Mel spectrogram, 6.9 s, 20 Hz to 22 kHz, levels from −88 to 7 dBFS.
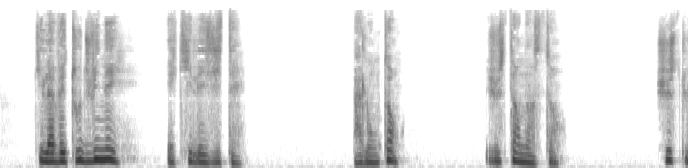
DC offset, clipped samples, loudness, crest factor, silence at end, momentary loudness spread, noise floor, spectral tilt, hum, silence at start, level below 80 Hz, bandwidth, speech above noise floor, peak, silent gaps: under 0.1%; under 0.1%; -25 LUFS; 18 dB; 0 s; 16 LU; -77 dBFS; -5.5 dB/octave; none; 0.35 s; -70 dBFS; 16.5 kHz; 54 dB; -8 dBFS; none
